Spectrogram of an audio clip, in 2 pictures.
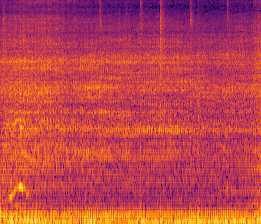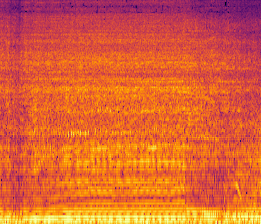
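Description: The small engine of a handheld power tool runs in the background. About five seconds in it revs up and holds a steady, high-revving drone, easing off slightly near the end.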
